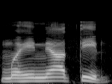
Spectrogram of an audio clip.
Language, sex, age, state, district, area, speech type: Marathi, male, 30-45, Maharashtra, Osmanabad, rural, read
